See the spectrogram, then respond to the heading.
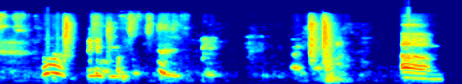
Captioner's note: laughs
